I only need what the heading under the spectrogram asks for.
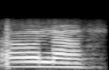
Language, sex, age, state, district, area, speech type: Telugu, female, 18-30, Telangana, Mancherial, rural, conversation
